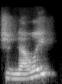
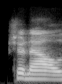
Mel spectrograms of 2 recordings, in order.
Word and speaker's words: Janelle: And I'm just curious, and I believe it's pronounced Janelli, if I'm not mistaken.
